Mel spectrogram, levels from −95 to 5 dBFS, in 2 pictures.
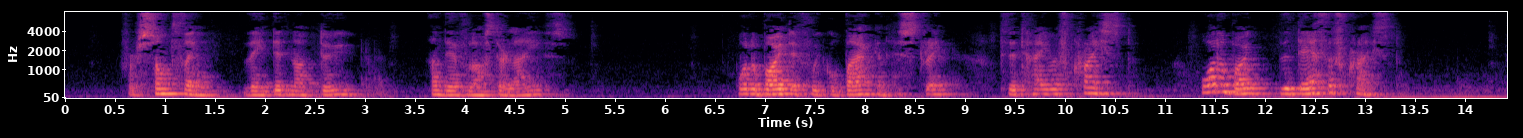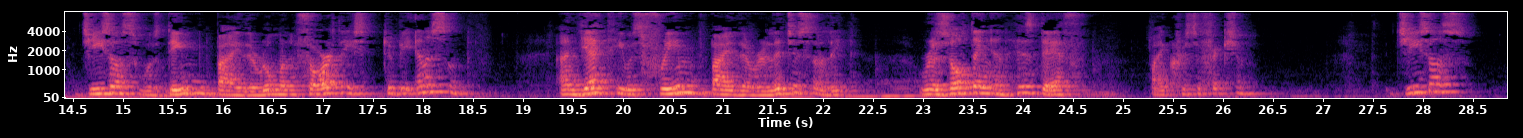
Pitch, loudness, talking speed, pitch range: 150 Hz, -25 LUFS, 120 wpm, 115-175 Hz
